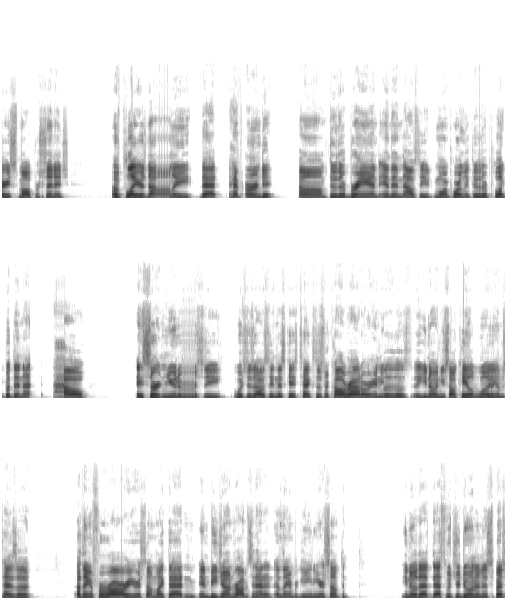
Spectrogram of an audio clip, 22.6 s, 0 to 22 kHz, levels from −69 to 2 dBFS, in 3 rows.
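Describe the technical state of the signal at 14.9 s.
At 14.88 to 14.92 s, just before "has a", the speech hits a repeated buffer: fresh audio wasn't ready in time, so the playback device sent out the previous block a second time. That single 40 ms repeat, which fits a 40 ms buffer, sounds as a brief stutter with hard joins at each edge, and around 40 ms of real audio is skipped. Unlike a dropout, there is no gap of silence, only the same sliver heard twice.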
